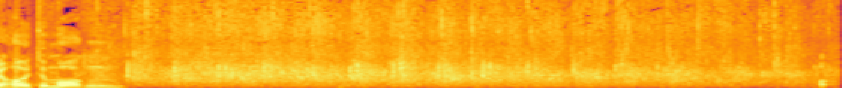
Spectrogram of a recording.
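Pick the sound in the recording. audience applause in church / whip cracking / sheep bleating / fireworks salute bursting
audience applause in church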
